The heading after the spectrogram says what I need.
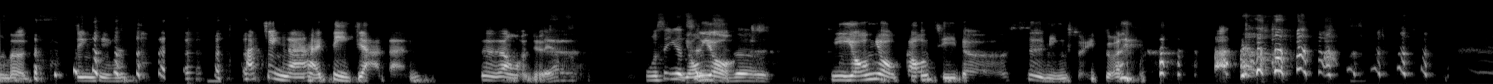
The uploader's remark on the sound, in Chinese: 因為我們要厲行居家隔離，所以錄音工作改成遠距錄音。第一次操作還有很大的改進空間。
